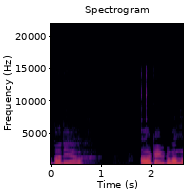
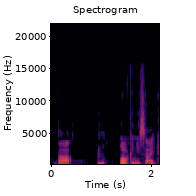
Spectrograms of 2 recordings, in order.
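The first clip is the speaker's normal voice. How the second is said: ordinary talk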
